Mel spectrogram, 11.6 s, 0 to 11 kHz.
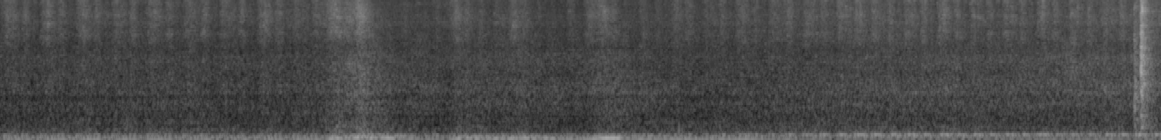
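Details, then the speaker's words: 4x4 hot rod start after waiting on parts, including a rear driveshaft yoke: a deep, steady rumble with brief throttle blips. It is kind of noisy but not terrible, running evenly with no misfire or knock. "all right here goes nothing it's you can hear it kind of noisy not terrible [Music] seems all [Music] right"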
